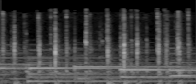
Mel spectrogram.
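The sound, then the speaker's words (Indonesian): A middle-aged man types busily on his computer keyboard in an office, producing a quick, irregular run of faint key clicks over a soft, steady tone. “Ia menuju ujung ruangan, tempat seorang laki-laki paruh baya yang sedang sibuk mengetik di komputernya.”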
